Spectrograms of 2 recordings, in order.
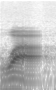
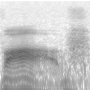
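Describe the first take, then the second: First: The word begins with a W sound. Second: The word begins with a V sound. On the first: "Christians say there is a W, so they call it an interclausal wow"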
